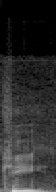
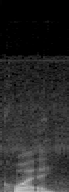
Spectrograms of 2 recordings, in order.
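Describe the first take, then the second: First: The word is pronounced like 'key'. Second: The word is pronounced like 'kway'. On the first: This is how it is said elsewhere. "instead of Key" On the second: This is how the locals in one town say it. "we call it Quay"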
